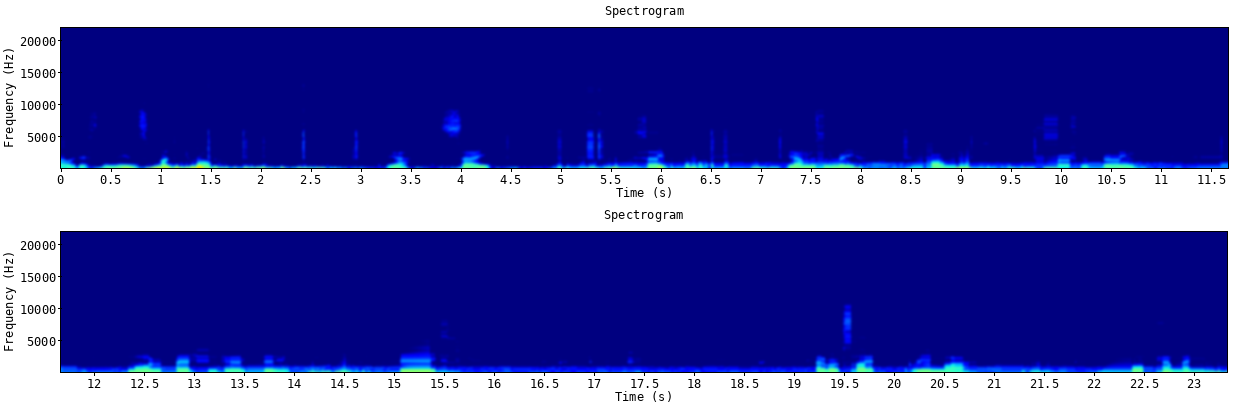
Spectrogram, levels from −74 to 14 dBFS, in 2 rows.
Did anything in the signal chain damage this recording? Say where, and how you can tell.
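Yes: robotic sound from repeated short buffers from 4.67 s onward. A 50 Hz buzz likely comes from driver-buffer underruns replaying 20 ms chunks for about half the audio.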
